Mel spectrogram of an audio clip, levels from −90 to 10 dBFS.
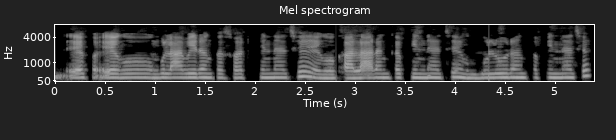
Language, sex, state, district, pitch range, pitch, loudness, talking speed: Maithili, female, Bihar, Madhepura, 205-215 Hz, 210 Hz, -28 LUFS, 235 wpm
